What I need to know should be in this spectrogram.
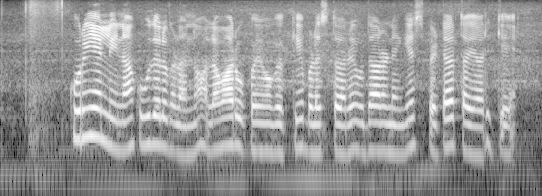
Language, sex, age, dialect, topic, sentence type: Kannada, female, 31-35, Mysore Kannada, agriculture, statement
